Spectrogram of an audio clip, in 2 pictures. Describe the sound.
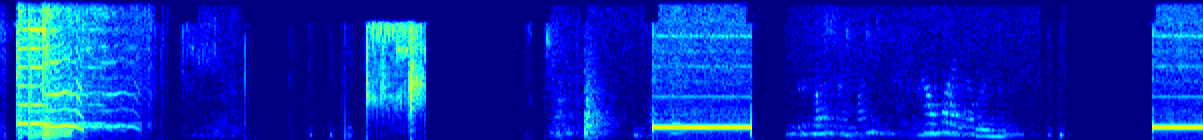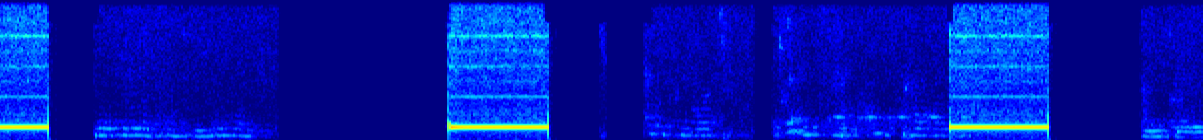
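Ringing tones on a telephone line while a call is transferred to another employee: four identical steady tones, each about a second long, spaced roughly five seconds apart. Faint murmuring fills the gaps, and a louder burst of sound comes at the start.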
